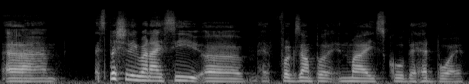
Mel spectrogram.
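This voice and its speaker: A man's voice: on the high side, moderate pace. A seventeen-year-old boy from India, speaking as a talk show guest, with frequent fillers. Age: teen. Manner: hesitant, many fillers. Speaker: young guest.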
